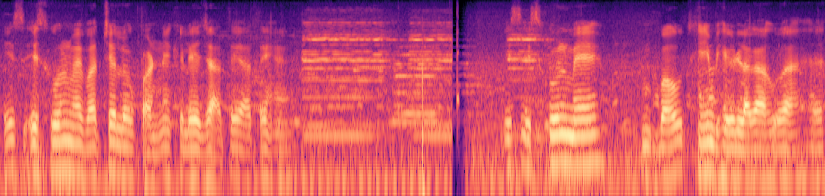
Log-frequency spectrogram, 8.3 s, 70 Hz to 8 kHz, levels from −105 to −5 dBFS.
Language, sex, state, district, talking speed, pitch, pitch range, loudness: Hindi, male, Bihar, Kaimur, 145 wpm, 110 Hz, 105-130 Hz, -17 LUFS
